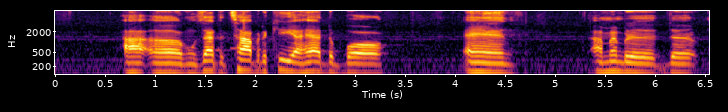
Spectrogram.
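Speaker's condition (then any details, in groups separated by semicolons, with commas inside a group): No condition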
